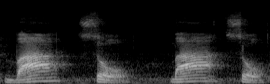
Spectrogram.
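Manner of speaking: "vaso" drawn out syllable by syllable; exaggerated articulation. Shown as a demonstration. Teacher telling learners to exaggerate, over-articulated "vaso". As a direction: split "vaso" into two long, fully opened syllables. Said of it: "articulen los sonidos".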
